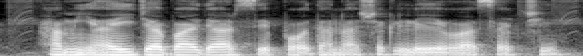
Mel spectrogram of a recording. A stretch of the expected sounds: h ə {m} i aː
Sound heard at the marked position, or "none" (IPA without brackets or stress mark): m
